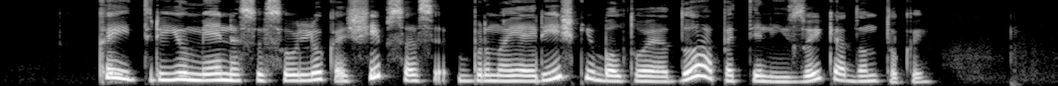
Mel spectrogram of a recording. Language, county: Lithuanian, Klaipėda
